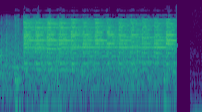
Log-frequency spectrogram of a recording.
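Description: Channel intro sting: a rising whoosh swells into a held, bright chord of many high ringing tones, which cuts off suddenly about three and a half seconds in.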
